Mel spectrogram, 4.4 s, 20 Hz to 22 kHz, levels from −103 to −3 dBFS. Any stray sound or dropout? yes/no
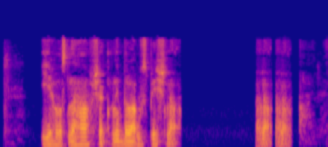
yes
